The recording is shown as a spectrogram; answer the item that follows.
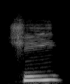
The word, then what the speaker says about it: Qi: devices that will use Chi Qi it's pronounced Chi 2.0 so give us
